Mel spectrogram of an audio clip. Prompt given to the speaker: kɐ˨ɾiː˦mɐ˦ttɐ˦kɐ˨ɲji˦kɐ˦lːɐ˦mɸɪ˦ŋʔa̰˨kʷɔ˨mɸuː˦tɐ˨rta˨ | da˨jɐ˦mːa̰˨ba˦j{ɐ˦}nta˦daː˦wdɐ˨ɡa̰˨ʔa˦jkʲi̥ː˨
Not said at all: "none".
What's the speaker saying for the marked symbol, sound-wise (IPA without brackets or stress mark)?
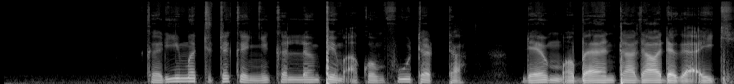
ɐ˦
